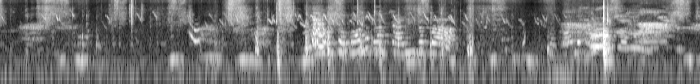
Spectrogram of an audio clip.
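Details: Francolin (teetar) chicks at feeding time, with rapid runs of rising, slightly rasping chirps and soft clucking notes that overlap in a steady stream, plus occasional clicks.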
